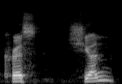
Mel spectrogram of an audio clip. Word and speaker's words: Scian: Chris Scian. Better. Scian.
